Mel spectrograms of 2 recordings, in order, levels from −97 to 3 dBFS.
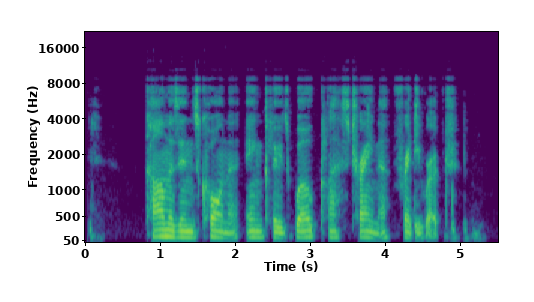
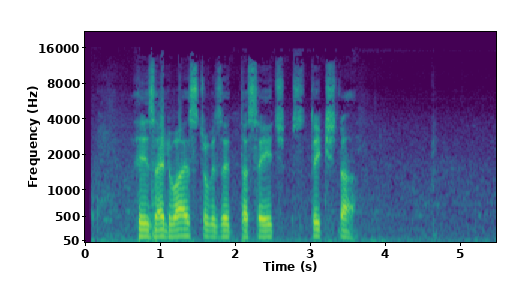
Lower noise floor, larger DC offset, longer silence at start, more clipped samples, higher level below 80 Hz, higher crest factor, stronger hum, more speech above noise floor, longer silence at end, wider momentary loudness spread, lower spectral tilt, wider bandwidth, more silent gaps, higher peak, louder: first, -77 dBFS vs -53 dBFS; neither; second, 0.05 s vs 0.7 s; neither; second, -60 dBFS vs -46 dBFS; about the same, 20 dB vs 18 dB; neither; first, 57 dB vs 37 dB; second, 0.3 s vs 1.9 s; about the same, 9 LU vs 8 LU; about the same, -5 dB/octave vs -5 dB/octave; second, 9.6 kHz vs 12.5 kHz; neither; about the same, -2 dBFS vs 0 dBFS; second, -20 LUFS vs -16 LUFS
